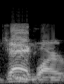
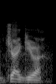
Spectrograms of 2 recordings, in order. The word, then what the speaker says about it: Jaguar: in the beginning of the movie in that Jaguar, right? Yeah, No. You're not saying that word right. It's right to an American. It's a Jaguar.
